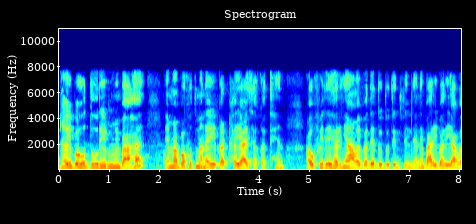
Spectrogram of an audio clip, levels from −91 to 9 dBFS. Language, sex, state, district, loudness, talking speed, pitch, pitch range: Bhojpuri, female, Uttar Pradesh, Gorakhpur, -16 LUFS, 200 wpm, 225 Hz, 210-245 Hz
